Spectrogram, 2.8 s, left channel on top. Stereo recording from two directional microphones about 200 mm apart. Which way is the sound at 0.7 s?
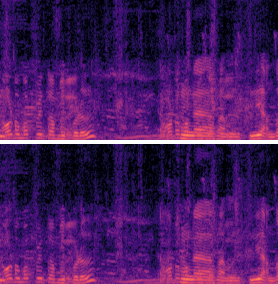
Centre (ahead or behind).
